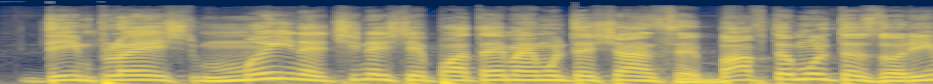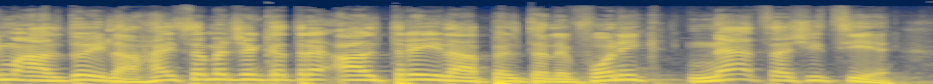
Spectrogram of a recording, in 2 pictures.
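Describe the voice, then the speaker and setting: A man's voice: high-pitched, lively intonation, soft background music. A man hosting a morning radio show, running a call-in game with playful banter and coaxing callers to speak up. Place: broadcast studio.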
